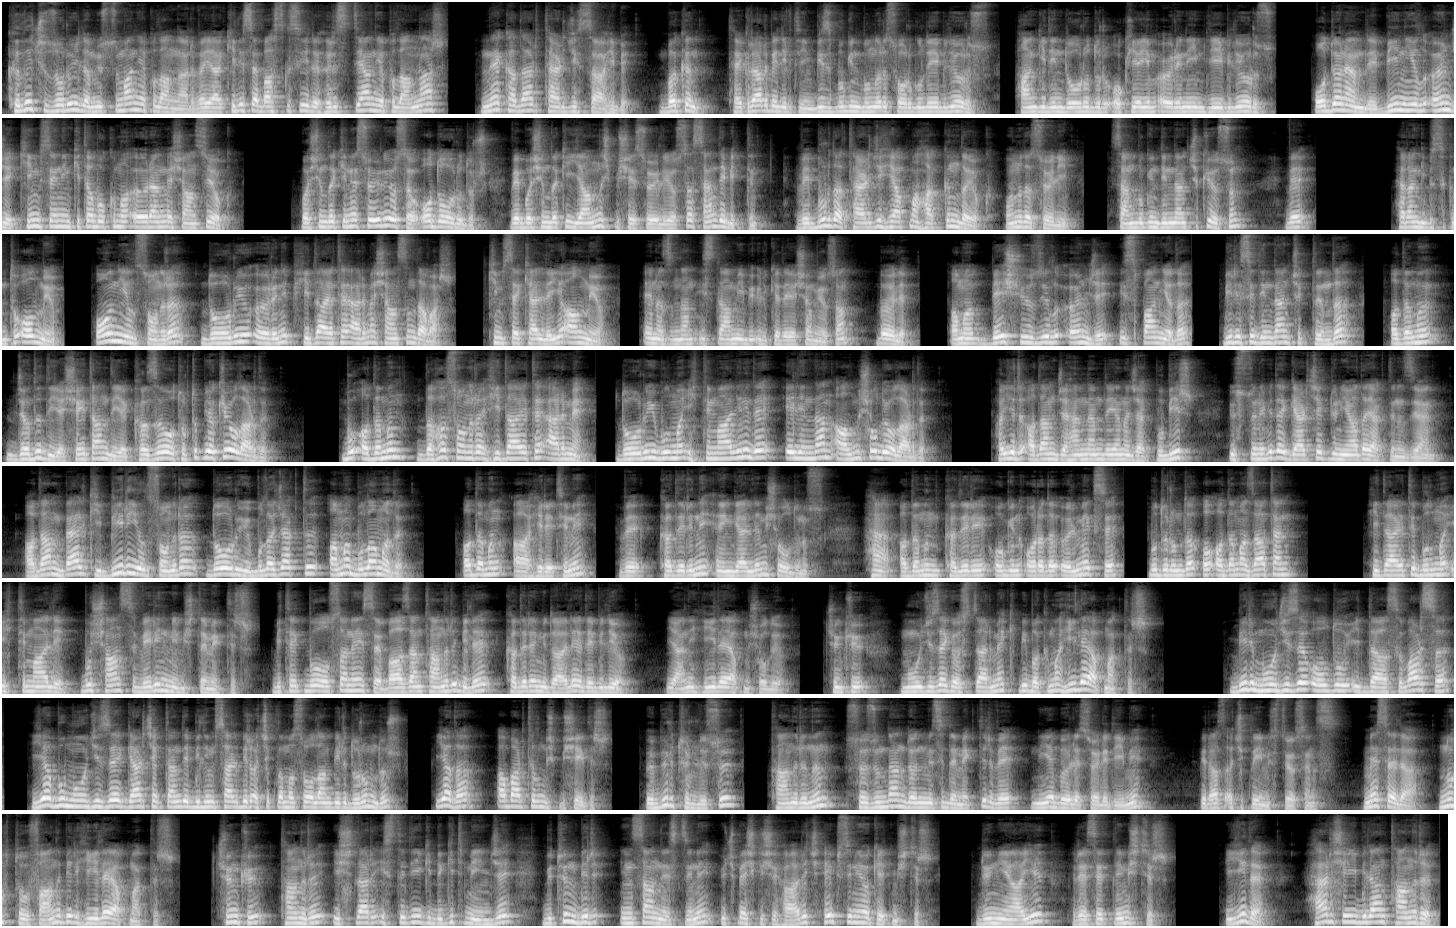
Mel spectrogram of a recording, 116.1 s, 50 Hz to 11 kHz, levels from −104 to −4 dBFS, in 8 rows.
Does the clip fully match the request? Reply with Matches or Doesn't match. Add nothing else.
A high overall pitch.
Doesn't match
